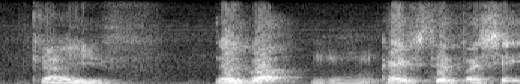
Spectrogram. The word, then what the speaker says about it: Caïphe: Cette phrase, quand Jésus l'a prononcée devant Caïphas, c'est Caïphe, n'est-ce pas?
